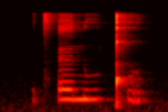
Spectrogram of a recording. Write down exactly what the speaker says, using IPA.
t͡sʼ æ n u ǃʰ ʊ

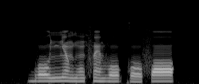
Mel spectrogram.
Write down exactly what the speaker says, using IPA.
b oː˦ ɲ ɛ̃˦ ɡʷ ũ˧ f ɛ̃˦ v oː˧ k oː˨ f ɔ˦

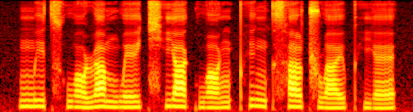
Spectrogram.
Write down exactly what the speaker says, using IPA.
m i˧˥ t͡sʰ w ɔ˨˩ ɻ ä˥˩ m w e˧˥ ɪ̯ t͡ɕʰ j ä˥˩ k w ɑ˧˥ ŋ pʰ i˥˩ ŋ t͡sʰ ä˥ ʈ͡ʂ w a˧˥ ɪ̯ pʰ j ɛ˧˥

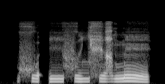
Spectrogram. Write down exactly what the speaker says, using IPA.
xʷ ɛ ʔ i f ɯ ʎ x i ʁ m ẽ

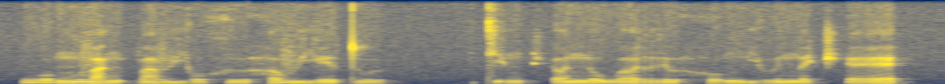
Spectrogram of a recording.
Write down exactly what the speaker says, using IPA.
w o ŋ v a ŋ p a v j o x ɯ h ʌ v j e tʷ ɯ | tʲ a ŋ t͡ʃʼ ʌ n o w ʌ r ɯ h o ŋ j ɯ n ʌ t͡ʃʼ ɛ

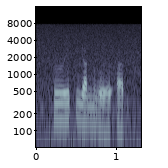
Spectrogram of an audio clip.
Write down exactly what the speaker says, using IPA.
ɹ e˦˥ p̚ ɲ a˧ n v əː˨˩˨ ʔ a˨˩ t̚

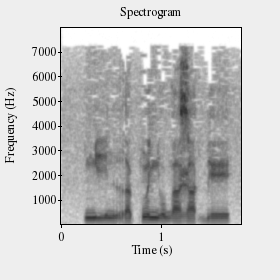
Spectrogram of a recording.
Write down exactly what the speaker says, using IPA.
ɲ iː˨ n r a˨ kʷ ã˦ ɲ o˨ w a˨ ɣ a˨ ɡ͡b e˦

